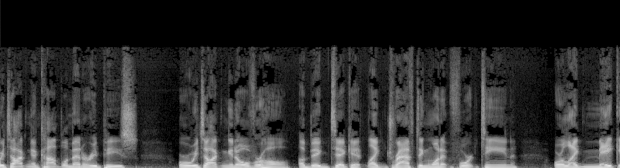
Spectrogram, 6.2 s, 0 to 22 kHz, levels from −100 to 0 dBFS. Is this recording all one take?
yes; 0 cuts

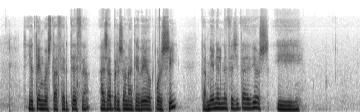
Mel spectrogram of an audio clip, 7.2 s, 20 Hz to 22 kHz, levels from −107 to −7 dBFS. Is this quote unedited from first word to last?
no; 2 cuts; at 3.0 s, 5.3 s

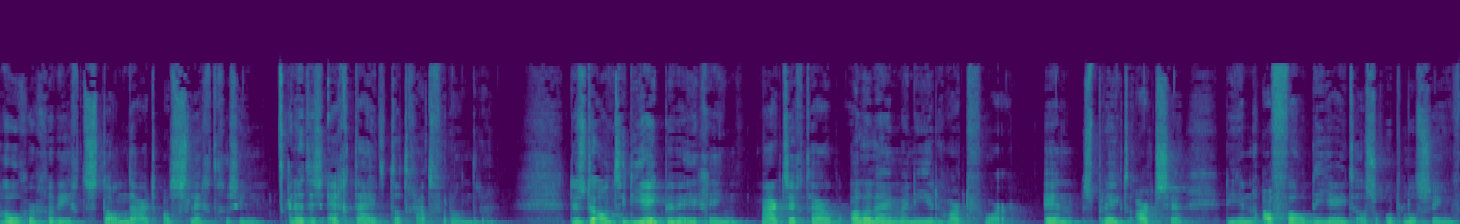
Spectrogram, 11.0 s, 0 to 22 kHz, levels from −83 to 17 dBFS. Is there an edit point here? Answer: yes; 1 cut; at 2.1 s

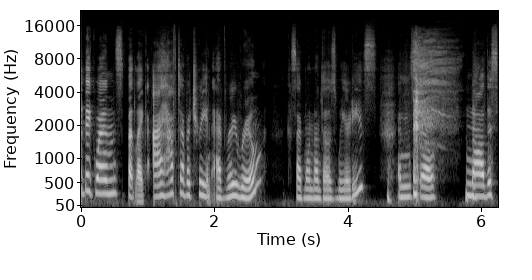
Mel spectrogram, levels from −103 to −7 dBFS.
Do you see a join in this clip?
yes; 1 cut; at 4.7 s

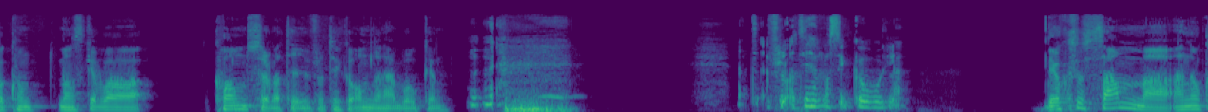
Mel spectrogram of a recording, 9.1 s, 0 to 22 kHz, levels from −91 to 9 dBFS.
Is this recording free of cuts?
yes; 0 cuts

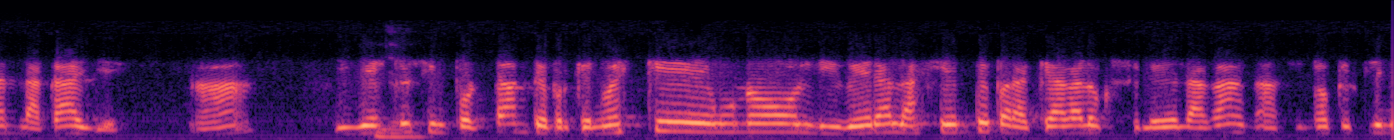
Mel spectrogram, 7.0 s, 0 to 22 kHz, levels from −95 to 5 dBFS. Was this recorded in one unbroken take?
yes; 0 cuts

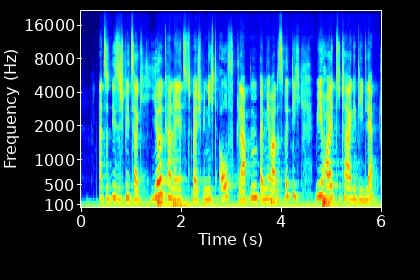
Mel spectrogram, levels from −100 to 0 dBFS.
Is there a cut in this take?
no; 0 cuts

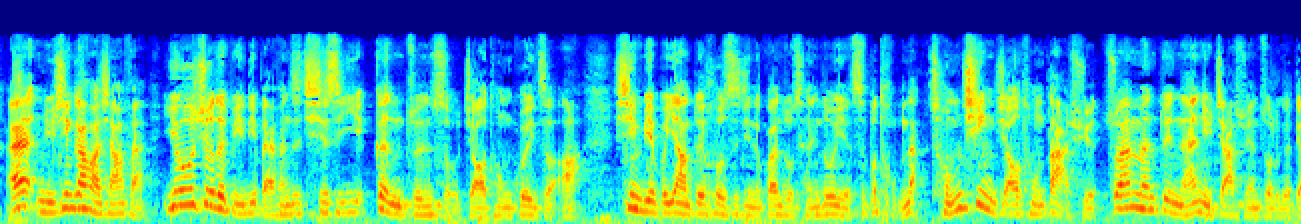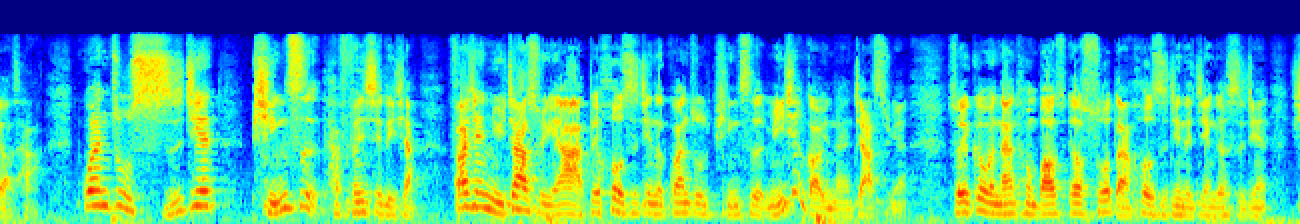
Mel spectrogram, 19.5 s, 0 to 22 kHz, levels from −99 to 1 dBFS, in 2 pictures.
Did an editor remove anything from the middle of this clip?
yes; 2 cuts; at 6.9 s, 10.2 s

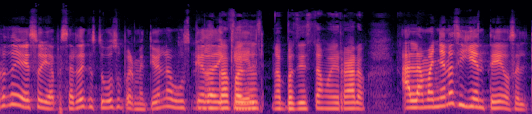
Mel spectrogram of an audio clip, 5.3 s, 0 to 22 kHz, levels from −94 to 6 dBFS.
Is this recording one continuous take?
no; 1 cut; at 2.6 s

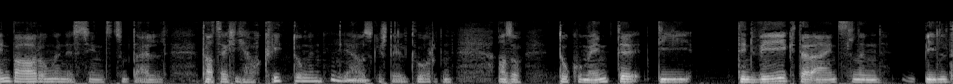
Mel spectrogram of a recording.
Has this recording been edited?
no; 0 cuts

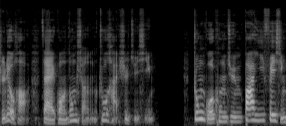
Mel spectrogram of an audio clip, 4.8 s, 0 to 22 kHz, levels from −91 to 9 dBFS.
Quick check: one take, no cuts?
no; 1 cut; at 3.1 s

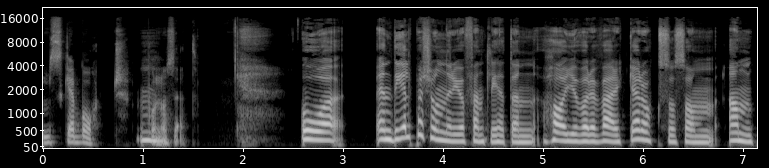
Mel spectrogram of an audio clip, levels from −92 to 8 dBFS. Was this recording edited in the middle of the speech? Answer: no; 0 cuts

